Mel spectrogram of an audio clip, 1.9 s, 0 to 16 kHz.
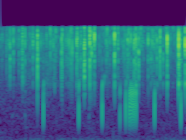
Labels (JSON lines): {"label": "biophony, knock croak", "recorder": "SoundTrap 300"}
